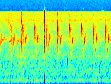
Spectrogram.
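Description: Faint bird chirping: a rapid run of short, high chirps, several a second.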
